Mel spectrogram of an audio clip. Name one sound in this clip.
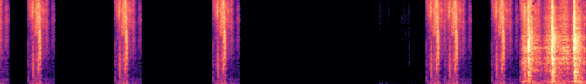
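Menu selections click.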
